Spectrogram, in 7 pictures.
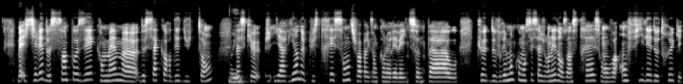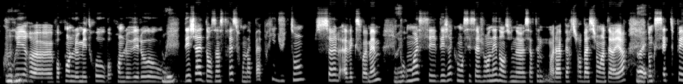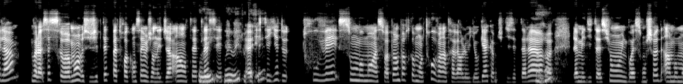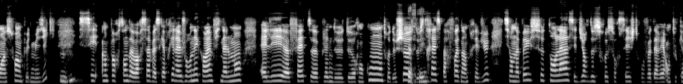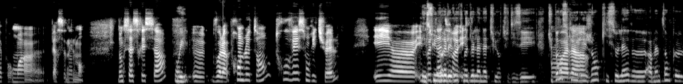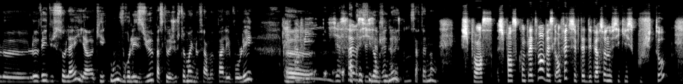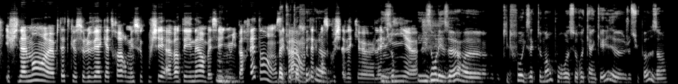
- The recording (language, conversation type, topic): French, podcast, Quelle routine matinale t’aide à mieux avancer dans ta journée ?
- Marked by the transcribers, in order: other background noise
